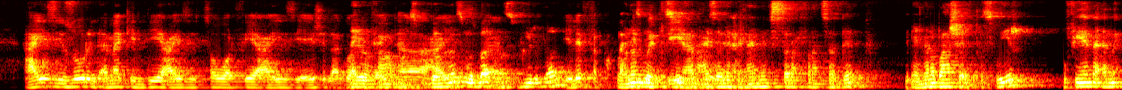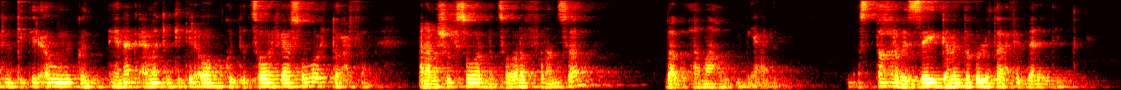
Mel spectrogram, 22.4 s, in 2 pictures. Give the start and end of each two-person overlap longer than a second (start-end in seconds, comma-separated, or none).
3.5-5.1, 6.2-7.6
